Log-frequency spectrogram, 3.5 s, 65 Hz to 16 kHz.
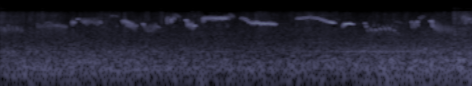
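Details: Calandra lark singing on the Golan Heights, Israel, on 11 April 2011: a fast, continuous outpouring of high, twisting whistles and chirps, with sliding notes and short trills following each other without pause.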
